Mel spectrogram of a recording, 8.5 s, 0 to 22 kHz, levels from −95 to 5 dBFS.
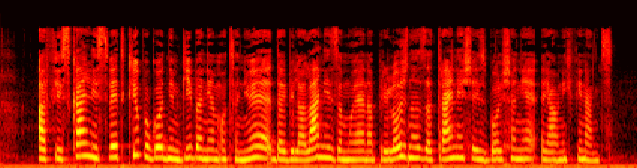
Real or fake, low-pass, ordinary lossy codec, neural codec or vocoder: fake; 14.4 kHz; MP3, 48 kbps; vocoder, 44.1 kHz, 128 mel bands every 256 samples, BigVGAN v2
